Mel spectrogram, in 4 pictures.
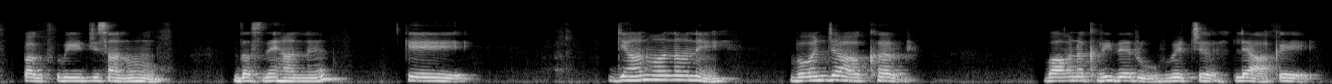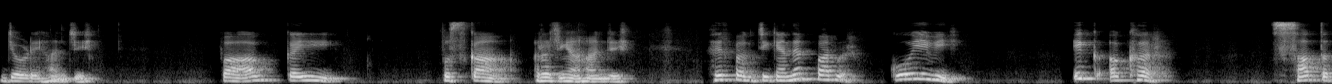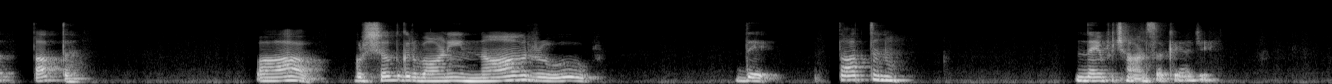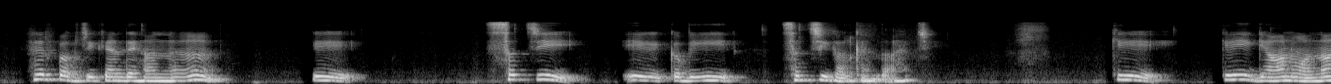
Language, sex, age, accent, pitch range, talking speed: English, female, 50-69, Indian, 120-185 Hz, 70 wpm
